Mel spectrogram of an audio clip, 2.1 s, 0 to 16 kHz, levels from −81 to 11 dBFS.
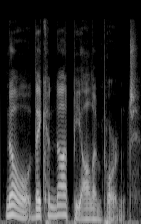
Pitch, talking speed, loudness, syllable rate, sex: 115 Hz, 170 wpm, -18 LUFS, 4.7 syllables/s, male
